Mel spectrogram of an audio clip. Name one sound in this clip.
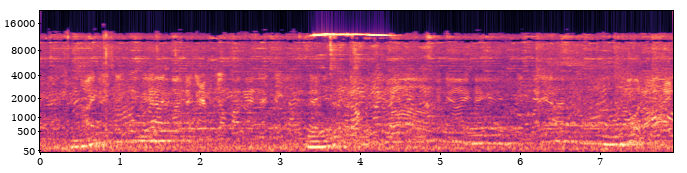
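A crowd of men and women talk and shout excitedly close by, outdoors.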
